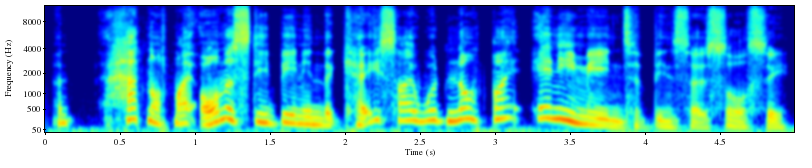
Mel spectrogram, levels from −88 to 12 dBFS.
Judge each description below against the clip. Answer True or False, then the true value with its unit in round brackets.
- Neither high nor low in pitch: True (170 Hz)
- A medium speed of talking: False (230 wpm)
